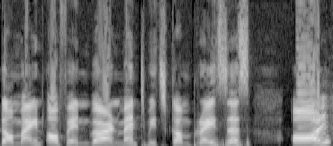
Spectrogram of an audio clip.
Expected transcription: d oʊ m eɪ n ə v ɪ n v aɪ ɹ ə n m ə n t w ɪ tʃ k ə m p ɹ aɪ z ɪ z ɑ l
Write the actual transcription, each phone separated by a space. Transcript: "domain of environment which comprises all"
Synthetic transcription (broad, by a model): d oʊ m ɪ n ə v ɪ n v aɪ ɹ ə n m ə n t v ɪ tʃ k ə m p ɹ aɪ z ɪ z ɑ l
